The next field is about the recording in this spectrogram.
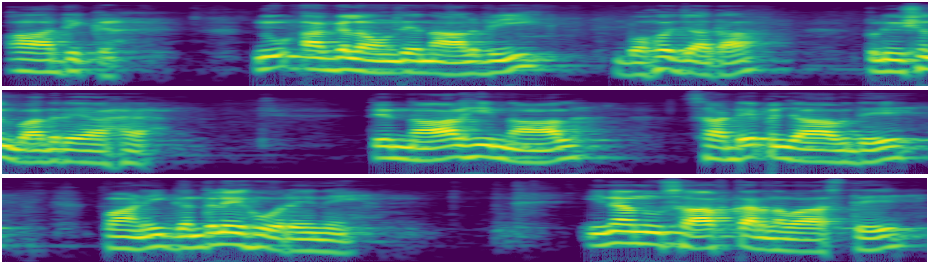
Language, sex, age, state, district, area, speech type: Punjabi, male, 45-60, Punjab, Jalandhar, urban, spontaneous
